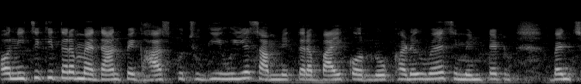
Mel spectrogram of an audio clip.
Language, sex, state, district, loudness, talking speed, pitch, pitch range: Hindi, female, Bihar, Purnia, -25 LUFS, 235 wpm, 240 Hz, 225-255 Hz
